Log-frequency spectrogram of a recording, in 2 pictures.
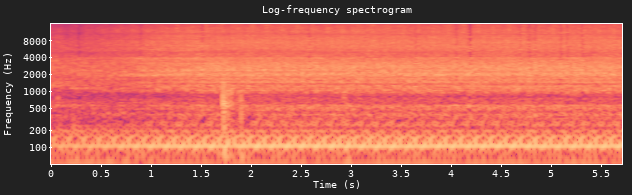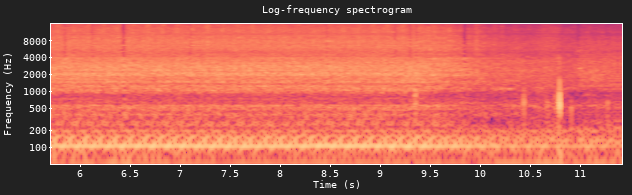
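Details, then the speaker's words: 2019 Ford Mustang GT 5.0 Coyote V8 with Whipple Stage 2 supercharger, recorded in May 2019 before its later engine failure; steady deep rumble with an even loping beat, no knocks or ticks, a quiet, healthy idle. "this is the quietest gentry coyote I've heard yet"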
